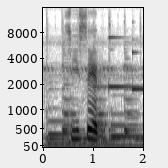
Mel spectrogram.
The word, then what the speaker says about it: sisir: Nah, untuk vokal ini ucapan I menyerupai vokal E dan biasanya yang dibaca miring bagian vokal yang akhir. Lambang ejaan untuk vokal I miring yang kita pakai adalah I besar. Contoh dalam bahasa Jawa, yang pertama itu sisir, sisir.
